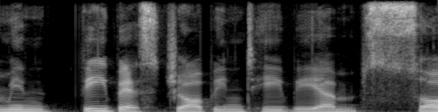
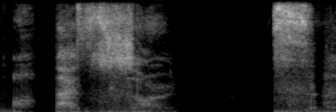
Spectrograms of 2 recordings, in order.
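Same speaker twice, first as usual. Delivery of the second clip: breathy hushed whisper; 14 dB quieter than usual. Retold or imitated. Recalling her naive thanks to the clinic, whispered. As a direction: say it almost soundlessly.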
